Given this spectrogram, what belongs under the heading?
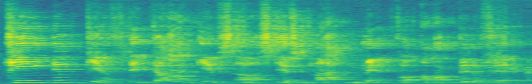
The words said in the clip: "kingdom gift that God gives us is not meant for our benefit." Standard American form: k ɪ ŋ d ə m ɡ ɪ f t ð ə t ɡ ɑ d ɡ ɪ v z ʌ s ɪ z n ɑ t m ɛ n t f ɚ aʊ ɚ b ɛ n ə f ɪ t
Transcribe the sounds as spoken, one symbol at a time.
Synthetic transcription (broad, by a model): k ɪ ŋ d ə m ɡ ɪ f t ð ə t ɡ ɑ d ɡ ɪ v z ʌ s ɪ z n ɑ t m ɛ n t f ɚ aʊ ɚ b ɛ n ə f ɪ t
